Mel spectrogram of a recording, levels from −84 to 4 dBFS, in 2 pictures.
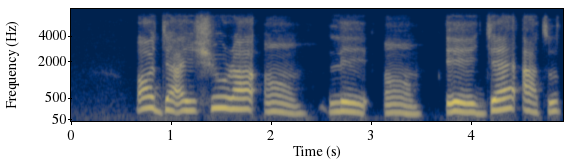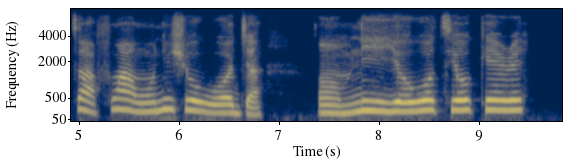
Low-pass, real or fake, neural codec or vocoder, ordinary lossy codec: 7.2 kHz; real; none; Opus, 16 kbps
